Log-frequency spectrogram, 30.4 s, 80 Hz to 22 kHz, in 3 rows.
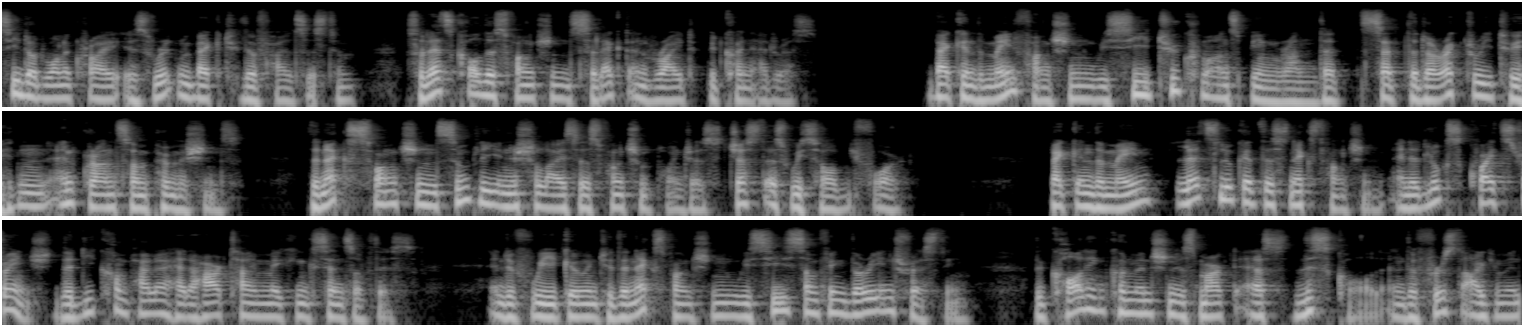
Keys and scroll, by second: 2.6-4.9 typing, 6.3 typing, 14.4-16.1 typing.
